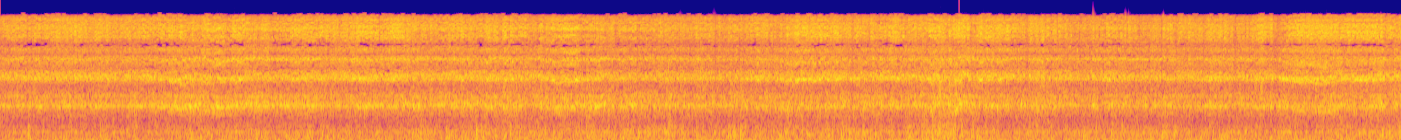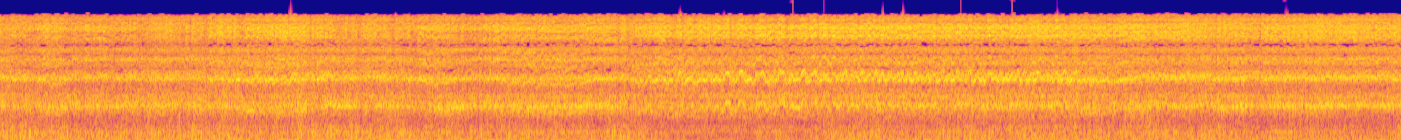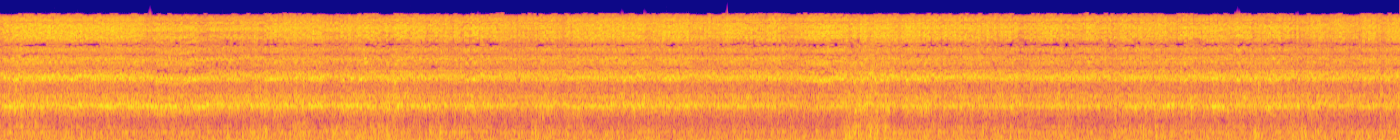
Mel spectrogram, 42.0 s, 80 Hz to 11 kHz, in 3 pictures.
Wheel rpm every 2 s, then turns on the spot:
230, 230, 230, 230, 230, 230, 230, 230, 220, 220, 200, 200, 210, 230, 230, 230, 230, 230, 230, 230, 240.
none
